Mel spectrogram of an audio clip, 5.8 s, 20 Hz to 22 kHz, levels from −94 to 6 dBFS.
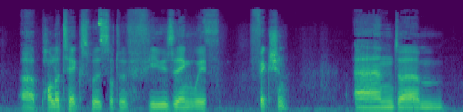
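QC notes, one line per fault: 1.21 to 1.28 s, compressed frames skipped. Just after "uh politics", roughly 100 ms of speech drops out.
2.51 to 2.59 s, compressed frames skipped. After "of fusing", the speech jumps ahead roughly 150 ms.
3.49 to 3.59 s, compressed frames skipped. Roughly 50 ms is lost.
5.11 to 5.16 s, compressed frames skipped. Roughly 100 ms vanishes where the undecoded frames fell out.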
